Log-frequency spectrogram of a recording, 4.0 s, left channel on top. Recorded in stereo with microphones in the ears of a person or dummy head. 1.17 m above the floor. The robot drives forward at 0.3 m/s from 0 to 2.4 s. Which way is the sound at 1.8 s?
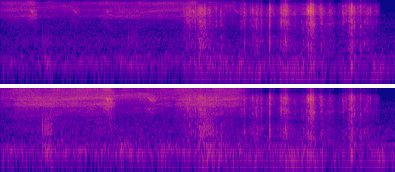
5° left (ahead or behind).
